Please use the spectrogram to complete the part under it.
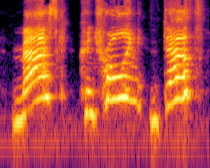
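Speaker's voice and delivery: slow, high, drawn-out yell.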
